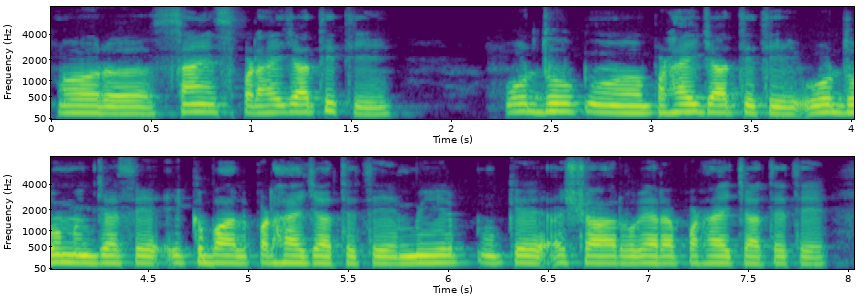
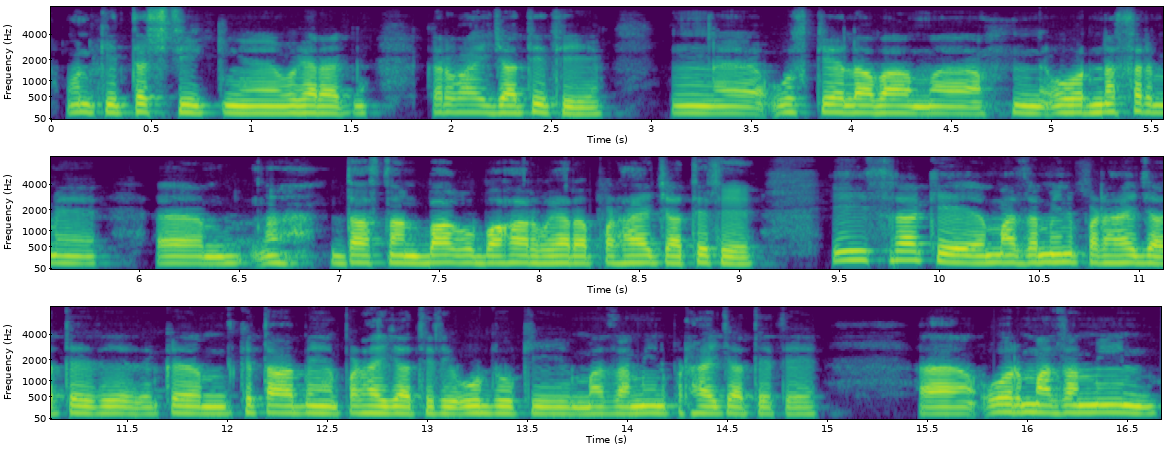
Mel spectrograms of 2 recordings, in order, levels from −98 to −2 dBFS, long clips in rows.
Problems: constant background noise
